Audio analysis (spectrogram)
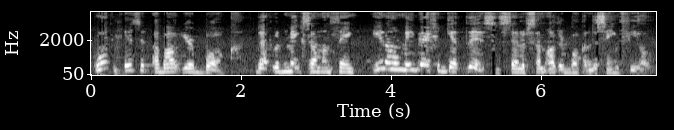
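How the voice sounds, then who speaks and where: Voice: medium pitch, sing-song, moderate pace, hardly any pauses. An interviewer asking questions in a casual, hesitant way. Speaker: interviewer host. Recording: lo-fi audio with clear background noise.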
